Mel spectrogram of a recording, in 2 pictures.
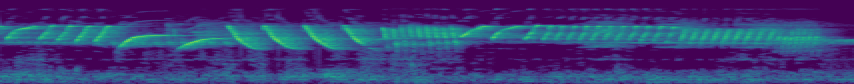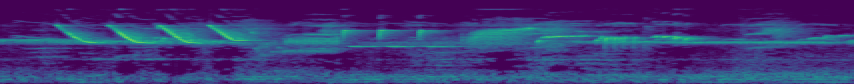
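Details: A canary sings to encourage mating, using varied phrases: quick sweeping whistles, a dense fast trill, a quieter pause, then sharp repeated slurs and softer warbled notes with a steady high tone.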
